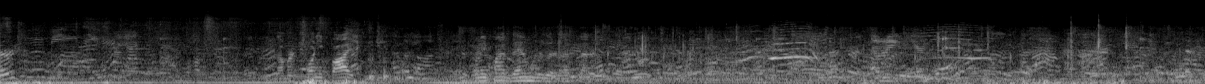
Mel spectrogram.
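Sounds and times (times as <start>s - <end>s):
children and adults talking: 0.0s - 12.0s.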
